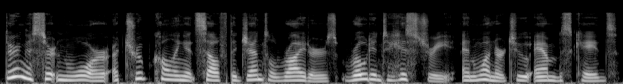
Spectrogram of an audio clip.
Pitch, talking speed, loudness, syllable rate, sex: 195 Hz, 185 wpm, -17 LUFS, 5.3 syllables/s, female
